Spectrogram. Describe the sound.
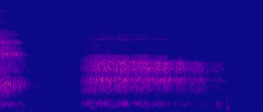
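Slow inhale during a guided relaxation breathing exercise. A short breathy sound fades, then a sustained, soft, airy intake of breath lasts about a second and a half before stopping.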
